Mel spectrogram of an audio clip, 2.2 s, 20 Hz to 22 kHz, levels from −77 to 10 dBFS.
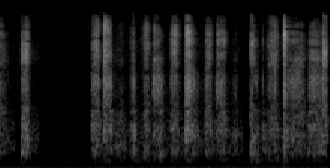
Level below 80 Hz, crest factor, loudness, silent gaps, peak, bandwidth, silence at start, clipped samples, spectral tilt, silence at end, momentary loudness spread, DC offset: -88 dBFS; 28 dB; -31 LUFS; none; -6 dBFS; 16.5 kHz; 0 s; under 0.1%; 3 dB/octave; 0 s; 7 LU; under 0.1%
